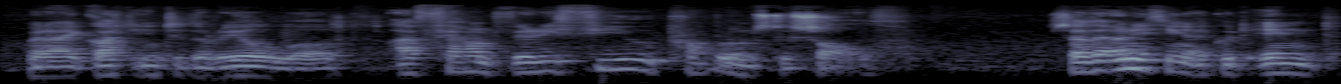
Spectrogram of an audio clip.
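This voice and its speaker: There is audible room echo as a man speaks with a South African accent. He moves at a moderate pace, and his pitch swings very widely. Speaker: statistics lecturer. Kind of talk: course introduction talk.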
